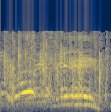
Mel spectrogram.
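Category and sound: crowd, audience applauding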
